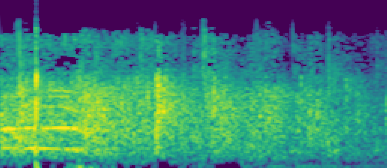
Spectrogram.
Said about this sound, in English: How about this? Jesus rose from the dead! Can you clap for that? Yeah!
